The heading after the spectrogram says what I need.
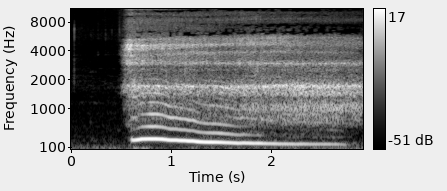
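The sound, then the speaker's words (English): A deep breath let out as a long voiced sigh during a breathing exercise. It starts suddenly and holds fairly loud, with its pitch gliding slowly downward over a few seconds. No one speaks. “So I'd like for you to begin to take some deep breaths. Once more.”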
